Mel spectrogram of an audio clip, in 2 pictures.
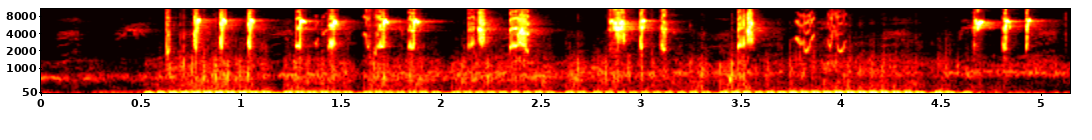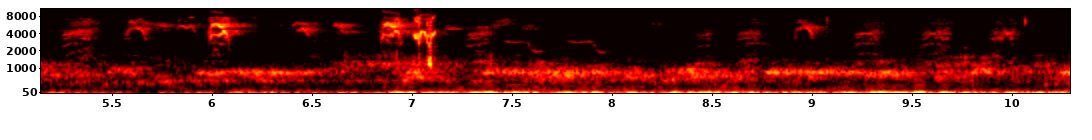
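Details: Lovebird family in a suburban Pretoria garden in South Africa, feeding a young bird. Rapid, piercing chirps repeat about twice a second over soft rustling and fluttering, then stop, leaving faint distant notes.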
